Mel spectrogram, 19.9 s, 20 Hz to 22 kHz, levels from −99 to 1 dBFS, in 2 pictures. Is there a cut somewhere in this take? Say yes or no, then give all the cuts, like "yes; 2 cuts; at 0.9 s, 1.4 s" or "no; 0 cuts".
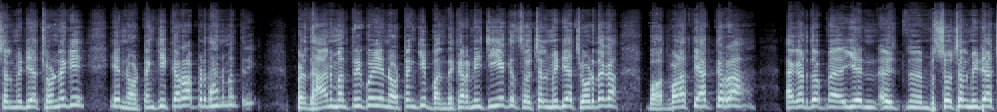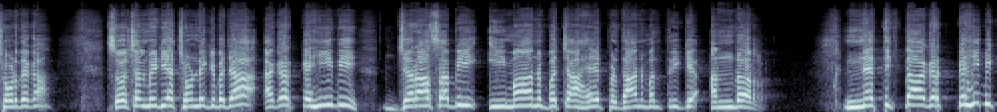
no; 0 cuts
